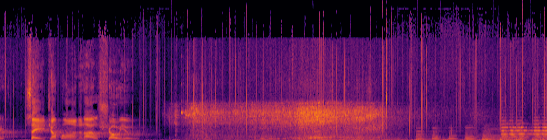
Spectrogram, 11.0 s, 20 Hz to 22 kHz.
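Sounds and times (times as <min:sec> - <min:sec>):
speech: 0:00.0 - 0:02.9, 0:05.2 - 0:06.6, 0:09.2 - 0:10.4
10-ton truck engine rumbling and revving: 0:03.4 - 0:10.9.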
